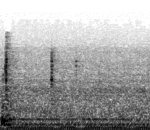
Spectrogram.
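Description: Faint handling clicks, one just after the start and two softer ones near the middle, over a low steady hum in a quiet room.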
